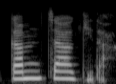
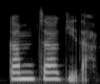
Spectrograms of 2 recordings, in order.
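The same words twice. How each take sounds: No difference in how they are said.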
